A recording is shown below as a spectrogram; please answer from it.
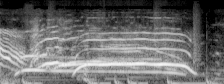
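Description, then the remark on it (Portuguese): A loud, sustained cheer from family cheering on a runner: a high whooping voice or two slides up and holds a long bright "woo" for about two seconds, with dull thumps underneath, then cuts off. “Cadê a torcida?”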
